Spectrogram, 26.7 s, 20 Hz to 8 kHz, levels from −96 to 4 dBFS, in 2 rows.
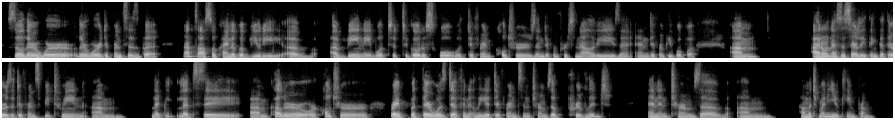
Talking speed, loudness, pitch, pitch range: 165 wpm, -29 LUFS, 180 Hz, 165-205 Hz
